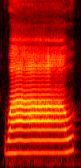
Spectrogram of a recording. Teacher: होठों को जब हम गोल करेंगे तो क्या अदा होगा? वाओ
